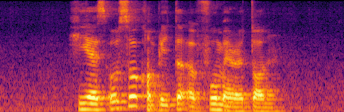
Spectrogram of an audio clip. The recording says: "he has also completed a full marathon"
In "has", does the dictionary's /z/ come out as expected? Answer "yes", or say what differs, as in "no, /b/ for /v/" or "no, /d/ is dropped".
no, /s/ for /z/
